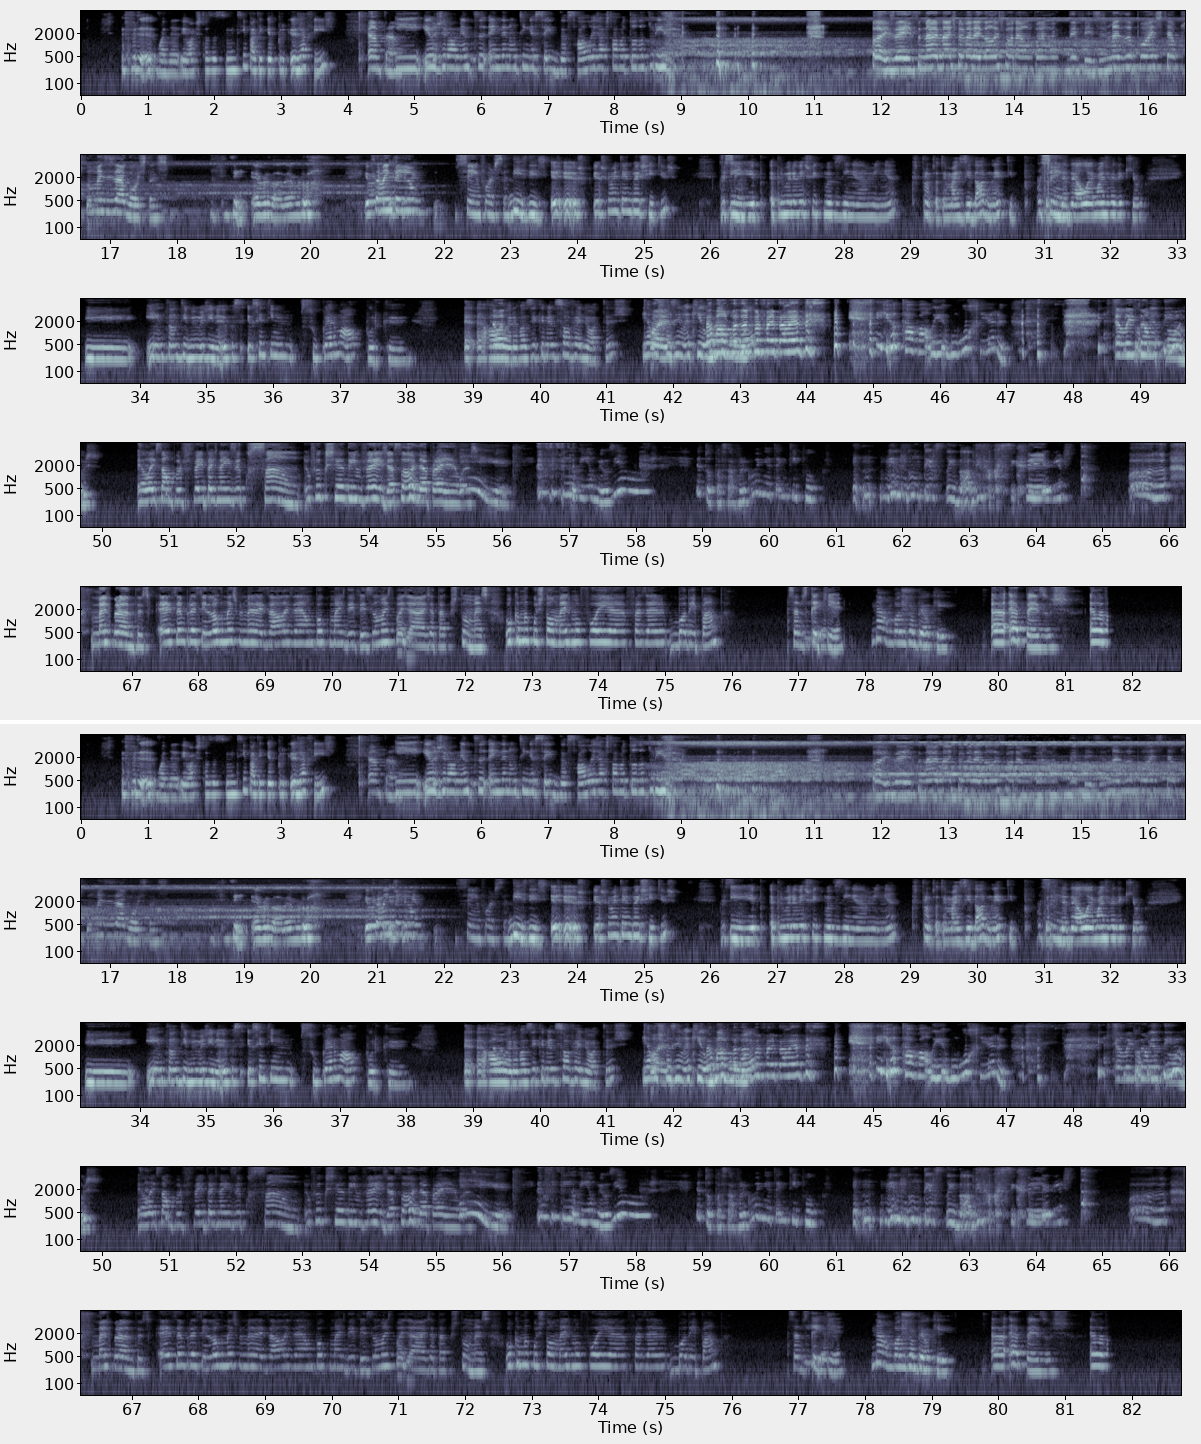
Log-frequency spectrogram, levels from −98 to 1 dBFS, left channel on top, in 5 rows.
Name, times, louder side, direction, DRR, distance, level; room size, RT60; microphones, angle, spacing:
voice 1, 0.6-3.8 4.1-4.3 4.7-9.1 18.6-20.2 20.6-21.7 23.0-25.5 25.9-26.0 26.3-30.6 31.0-38.1 38.9-43.3 44.6-47.4 48.4-48.7 48.9-49.9 55.4-56.2 56.5-58.3 58.9-60.7 61.3-64.4 64.7-64.9 66.2-66.4 77.1-77.5 78.1-79.3, right 1 dB, ahead, 0.5 m, -35 dB
voice 2, 4.3-4.9 9.5-10.2 10.9-11.2 11.9-17.9 18.5-18.9 21.0-23.1 26.1-26.6 30.9-31.5 38.0-38.1 39.3-39.5 41.7-42.1 42.5-44.7 44.9-45.1 47.5-49.8 50.5-55.6 56.5-57.1 63.9-64.4 65.4-75.9 76.8-77.7 79.9-81.1 81.4-81.7, left 10 dB, 85° left, 0.3 m, -33 dB
sound 1, 8.3-21.7, right 7 dB, 55° right, 0.5 m, -39 dB
6.0 x 3.1 x 2.5 m
head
